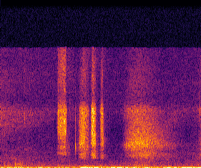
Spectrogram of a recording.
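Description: Near silence: faint room tone, with a few faint short clicks about half a second to a second in.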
